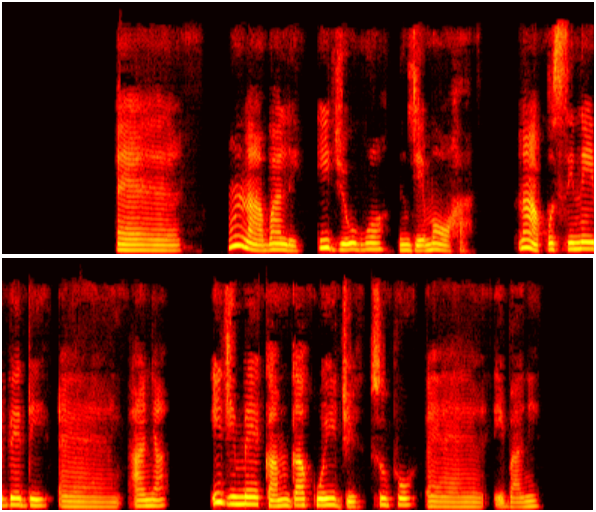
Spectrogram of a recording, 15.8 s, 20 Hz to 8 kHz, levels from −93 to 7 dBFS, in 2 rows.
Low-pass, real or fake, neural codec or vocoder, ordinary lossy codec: 7.2 kHz; fake; codec, 16 kHz, 2 kbps, X-Codec, HuBERT features, trained on LibriSpeech; AAC, 32 kbps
